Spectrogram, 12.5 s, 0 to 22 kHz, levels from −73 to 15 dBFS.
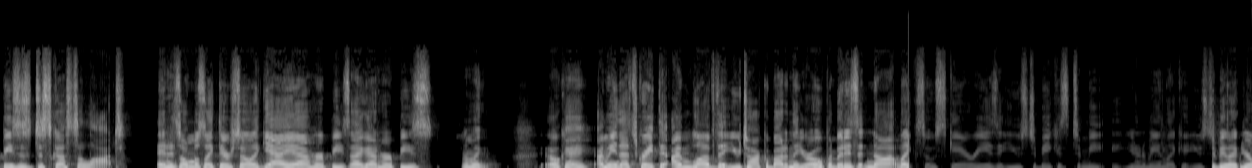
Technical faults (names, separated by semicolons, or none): one channel inverted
